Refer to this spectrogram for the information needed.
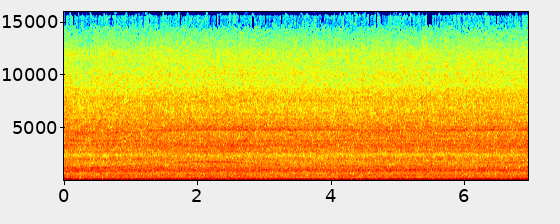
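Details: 1990 Corvette V8 just after distributor replacement with a new upgraded unit: deep, even rumble holding a steady idle with no misses, knocks or stumbles; normal idle.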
